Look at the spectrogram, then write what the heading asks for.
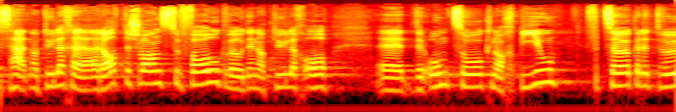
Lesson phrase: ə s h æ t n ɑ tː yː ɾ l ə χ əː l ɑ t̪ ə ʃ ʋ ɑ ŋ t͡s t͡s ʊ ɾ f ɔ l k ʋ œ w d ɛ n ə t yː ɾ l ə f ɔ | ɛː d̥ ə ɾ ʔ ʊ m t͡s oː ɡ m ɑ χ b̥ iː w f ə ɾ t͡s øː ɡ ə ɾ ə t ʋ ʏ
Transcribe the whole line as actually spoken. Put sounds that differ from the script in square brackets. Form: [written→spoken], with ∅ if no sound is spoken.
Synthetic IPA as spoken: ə s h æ t n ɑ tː yː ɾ l ə χ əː [l→ɾ] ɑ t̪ ə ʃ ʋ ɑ [ŋ→n] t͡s t͡s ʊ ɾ f ɔ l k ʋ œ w d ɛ n [ə→ɑ] t yː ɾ l ə [f→χ] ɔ | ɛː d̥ ə ɾ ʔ ʊ m t͡s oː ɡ [m→n] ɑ χ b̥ iː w f ə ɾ t͡s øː ɡ ə ɾ ə t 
